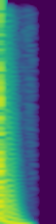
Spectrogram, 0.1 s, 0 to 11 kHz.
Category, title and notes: Instrument samples > Percussion
BrazilFunk Kick 22
BrazilFunk, BrazilianFunk, Distorted, Kick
